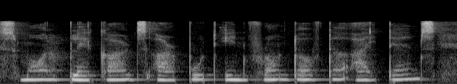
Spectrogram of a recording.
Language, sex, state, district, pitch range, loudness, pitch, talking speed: English, female, Assam, Kamrup Metropolitan, 210-220 Hz, -20 LUFS, 215 Hz, 130 wpm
